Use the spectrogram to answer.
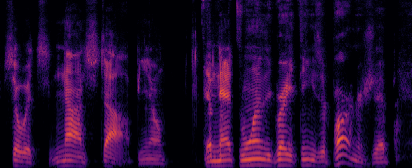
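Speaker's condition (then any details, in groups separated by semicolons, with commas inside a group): Lou Gehrig's disease (ALS)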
